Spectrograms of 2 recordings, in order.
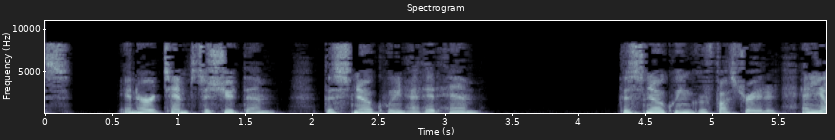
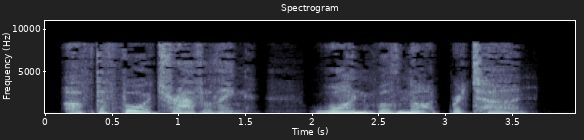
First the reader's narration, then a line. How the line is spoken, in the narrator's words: the Snow Queen rasped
